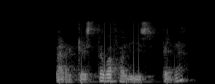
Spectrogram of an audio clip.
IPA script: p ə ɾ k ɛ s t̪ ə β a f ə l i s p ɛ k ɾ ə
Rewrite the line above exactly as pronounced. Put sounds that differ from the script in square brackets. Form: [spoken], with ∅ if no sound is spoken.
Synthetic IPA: p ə ɾ k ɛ s t̪ [a] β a f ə l i s p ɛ [∅] ɾ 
